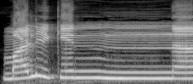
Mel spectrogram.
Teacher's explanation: میم کو لمبا نہیں کرنا، ایک زبر جتنا لمبا کریں گے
